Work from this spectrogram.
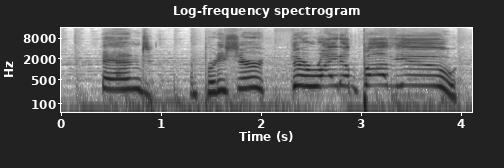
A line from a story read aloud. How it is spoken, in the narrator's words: shouted Mr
